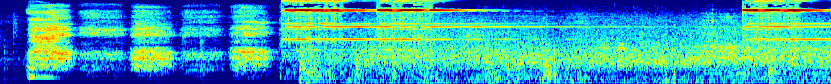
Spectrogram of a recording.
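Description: A boy gasps three times in quick, breathy bursts. About two seconds in, this gives way to steady outdoor noise: wind buffeting the microphone, with a low rumble.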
